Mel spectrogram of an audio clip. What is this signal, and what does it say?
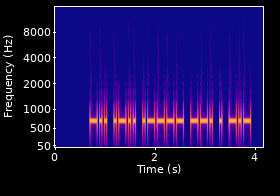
Morse code, heard as a keyed tone, about 25 wpm, 700 Hz. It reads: DL1GEK
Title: DXCC-100 Call Signs - 6 Characters - Repeated 2x - 25wpm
